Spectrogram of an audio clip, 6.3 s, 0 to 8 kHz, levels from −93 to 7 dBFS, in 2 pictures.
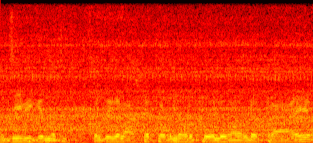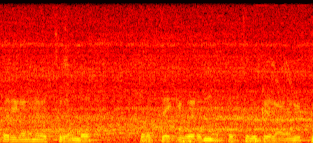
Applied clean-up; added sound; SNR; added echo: none; Tools; 3 dB; reverberation time 2.4 s.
